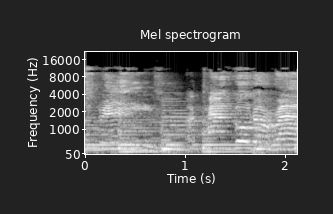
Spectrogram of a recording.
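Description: Upright piano playing a song accompaniment, with a man's voice singing over it.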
